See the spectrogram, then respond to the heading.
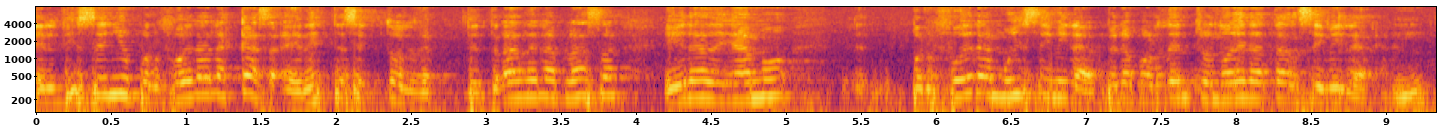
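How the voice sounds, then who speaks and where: A man speaks at a moderate pace in a high pitch with lively intonation. Noticeable background noise is present. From Chile, La Calera. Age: 60s. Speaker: former resident sharing local history. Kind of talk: community talk. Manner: hesitant, many fillers.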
